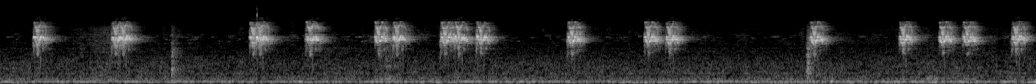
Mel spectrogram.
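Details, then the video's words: Budgerigar repeating about twenty shrill, buzzy chirps over ten seconds, some single and some in quick doubles or triples, over a faint hum. "Muhabbet Kuşu Sesi, Kuş Sesi! Muhabbet kuşu ötüşü, muhabbet kuşu çağırma sesleri!"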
